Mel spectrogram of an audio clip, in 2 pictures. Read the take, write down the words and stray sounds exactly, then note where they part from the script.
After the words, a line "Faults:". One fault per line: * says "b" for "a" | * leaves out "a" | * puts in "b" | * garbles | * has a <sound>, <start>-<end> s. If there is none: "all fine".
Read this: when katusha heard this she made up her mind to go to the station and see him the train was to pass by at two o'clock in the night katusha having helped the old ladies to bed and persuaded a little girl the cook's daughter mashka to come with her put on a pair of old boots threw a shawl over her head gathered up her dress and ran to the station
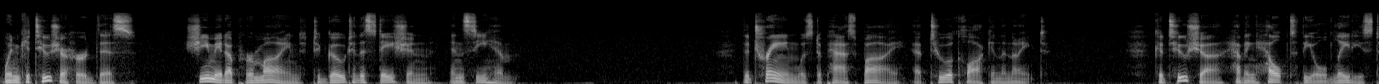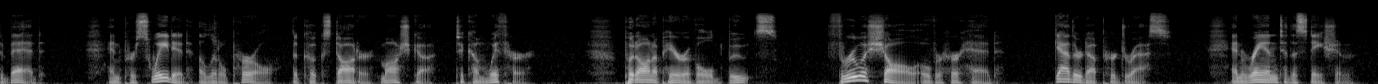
when katusha heard this she made up her mind to go to the station and see him the train was to pass by at two o'clock in the night katusha having helped the old ladies to bed and persuaded a little pearl the cook's daughter mashka to come with her put on a pair of old boots threw a shawl over her head gathered up her dress and ran to the station
Faults:
* says "pearl" for "girl"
